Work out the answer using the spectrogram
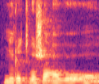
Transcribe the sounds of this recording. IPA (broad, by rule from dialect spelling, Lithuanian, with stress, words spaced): ˈnʊ ɪr ɐtʋɐˈʒɑːʋoː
